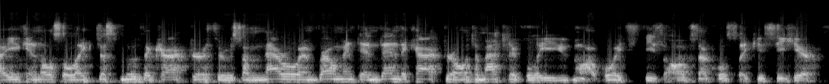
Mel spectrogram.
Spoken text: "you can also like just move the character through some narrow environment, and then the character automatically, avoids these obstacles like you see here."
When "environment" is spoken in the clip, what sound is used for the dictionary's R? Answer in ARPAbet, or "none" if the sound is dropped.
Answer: none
